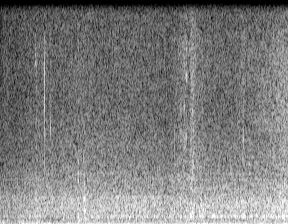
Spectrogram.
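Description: Steady hiss with a faint low hum underneath, slowly growing a little louder, with no distinct event.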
